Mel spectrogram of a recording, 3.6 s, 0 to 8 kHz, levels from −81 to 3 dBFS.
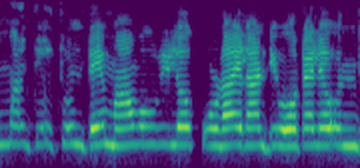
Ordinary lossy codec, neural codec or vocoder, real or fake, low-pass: none; codec, 16 kHz, 8 kbps, FunCodec, trained on LibriTTS, 25 frames a second; fake; none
